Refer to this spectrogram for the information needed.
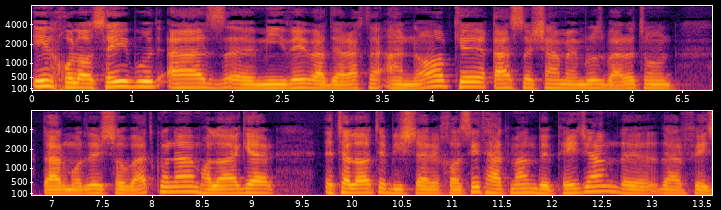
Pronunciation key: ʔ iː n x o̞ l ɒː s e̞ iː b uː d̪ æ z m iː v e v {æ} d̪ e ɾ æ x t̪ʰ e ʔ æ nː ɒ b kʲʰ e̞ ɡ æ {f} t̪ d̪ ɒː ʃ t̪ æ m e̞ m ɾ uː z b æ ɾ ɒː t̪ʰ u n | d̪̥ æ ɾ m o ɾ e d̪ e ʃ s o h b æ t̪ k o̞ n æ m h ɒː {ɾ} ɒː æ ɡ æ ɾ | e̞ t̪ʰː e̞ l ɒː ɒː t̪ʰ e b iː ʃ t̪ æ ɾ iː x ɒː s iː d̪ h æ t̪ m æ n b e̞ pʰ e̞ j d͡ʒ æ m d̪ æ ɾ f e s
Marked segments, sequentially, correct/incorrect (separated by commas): correct, incorrect, incorrect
